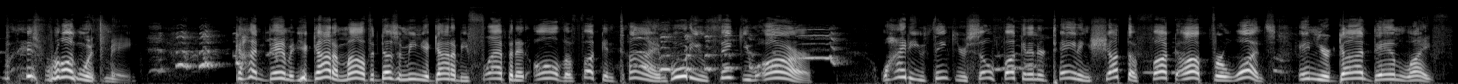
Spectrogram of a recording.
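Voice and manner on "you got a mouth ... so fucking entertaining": ordinary talk, nothing marked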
